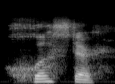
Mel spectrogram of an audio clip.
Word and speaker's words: Worcester: You just call it Worcester sauce. Yeah. Worcester. It's like saying oyster with a W.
